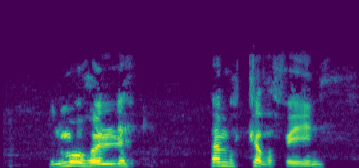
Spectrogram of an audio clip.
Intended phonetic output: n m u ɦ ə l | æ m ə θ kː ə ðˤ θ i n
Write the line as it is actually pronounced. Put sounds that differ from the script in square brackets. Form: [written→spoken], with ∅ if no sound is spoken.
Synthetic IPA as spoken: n m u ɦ ə l | æ m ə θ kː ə ðˤ [θ→f] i n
